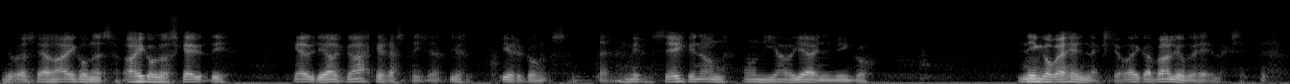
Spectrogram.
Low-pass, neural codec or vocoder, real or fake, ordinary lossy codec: 10.8 kHz; codec, 16 kHz in and 24 kHz out, 0.9 kbps, LongCat-Audio-Codec, four codebook decoder; fake; none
